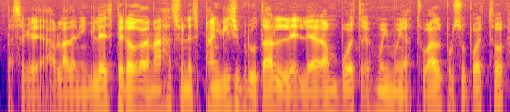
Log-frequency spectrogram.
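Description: A man hosting an educational podcast, chatty and relaxed, often asking his listeners questions. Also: deep voice, brisk. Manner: chatty, many fillers, asks listeners questions. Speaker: podcast host. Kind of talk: casual educational podcast talk.

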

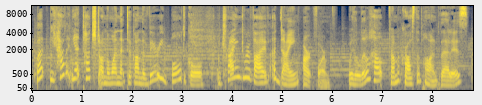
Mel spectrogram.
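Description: A woman's voice: mid-range voice, big pitch swings, moderate pace, darkish tone, faint music behind. A woman hosting a podcast, reading scripted narration with wry asides into a close microphone. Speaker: podcast host. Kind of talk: scripted narration of science fiction history.

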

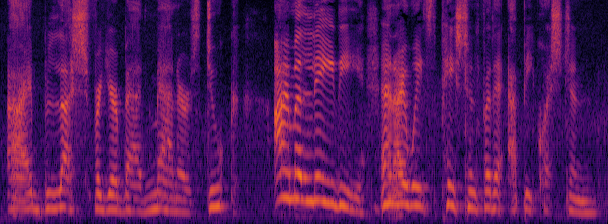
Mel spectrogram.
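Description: A brassy, aging pirates' barmaid who flirts shamelessly. Her raspy, forceful voice swoops up and down in broad dialect, in a comic radio play style. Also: mid-range voice, very animated, measured pace, heavily acted. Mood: wheedling.

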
